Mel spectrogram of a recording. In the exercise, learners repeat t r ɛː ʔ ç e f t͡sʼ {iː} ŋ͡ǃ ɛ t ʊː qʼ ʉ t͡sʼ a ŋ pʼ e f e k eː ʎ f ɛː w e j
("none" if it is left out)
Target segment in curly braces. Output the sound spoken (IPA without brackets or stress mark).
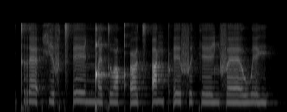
eː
